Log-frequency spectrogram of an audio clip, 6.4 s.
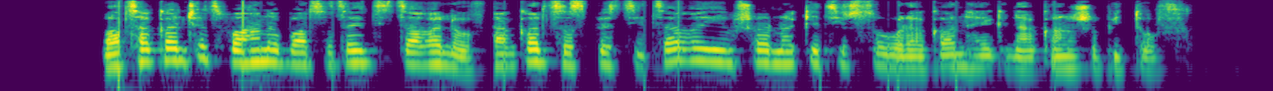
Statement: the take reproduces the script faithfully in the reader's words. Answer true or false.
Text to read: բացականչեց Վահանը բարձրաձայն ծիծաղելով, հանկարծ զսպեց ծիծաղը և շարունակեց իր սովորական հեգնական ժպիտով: true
